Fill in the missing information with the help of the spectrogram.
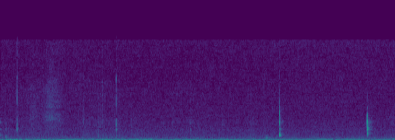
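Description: Long nails tap the shell and buttons of a hollow, purple glossy plastic Xbox controller held in both hands. Sparse, short, bright clicks sound over a quiet, steady low hum, with the last two taps standing out most sharply.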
